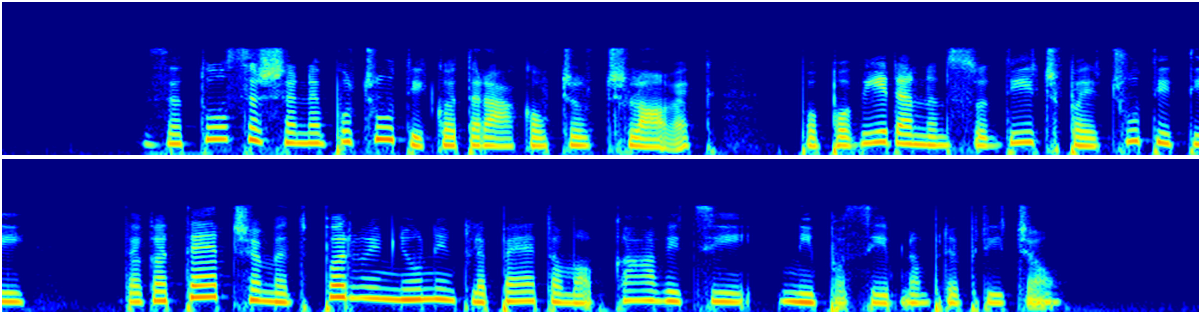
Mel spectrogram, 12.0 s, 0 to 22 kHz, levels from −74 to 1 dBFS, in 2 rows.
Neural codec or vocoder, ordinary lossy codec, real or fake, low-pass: none; MP3, 48 kbps; real; 7.2 kHz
